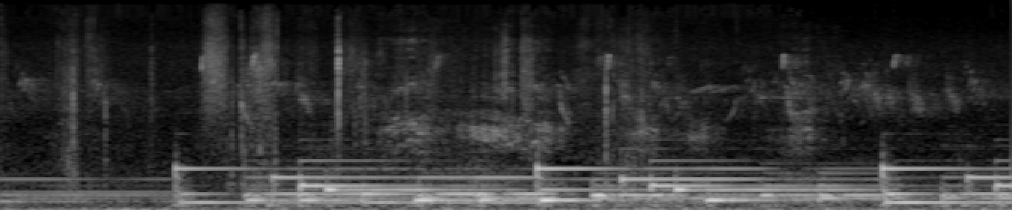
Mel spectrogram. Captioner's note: note rustling; horse whinnying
